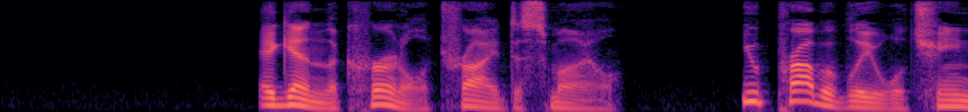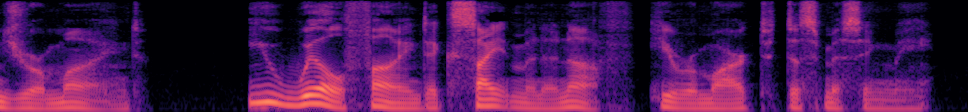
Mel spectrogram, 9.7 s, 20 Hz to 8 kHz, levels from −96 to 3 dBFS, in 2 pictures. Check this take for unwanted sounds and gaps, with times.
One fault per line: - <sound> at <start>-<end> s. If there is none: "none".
none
